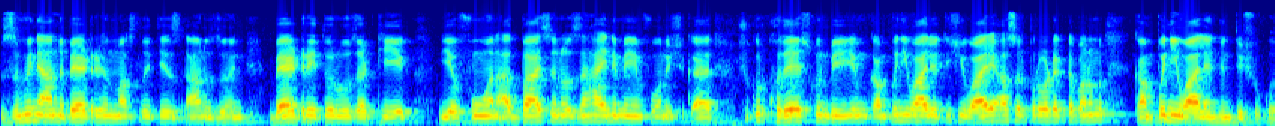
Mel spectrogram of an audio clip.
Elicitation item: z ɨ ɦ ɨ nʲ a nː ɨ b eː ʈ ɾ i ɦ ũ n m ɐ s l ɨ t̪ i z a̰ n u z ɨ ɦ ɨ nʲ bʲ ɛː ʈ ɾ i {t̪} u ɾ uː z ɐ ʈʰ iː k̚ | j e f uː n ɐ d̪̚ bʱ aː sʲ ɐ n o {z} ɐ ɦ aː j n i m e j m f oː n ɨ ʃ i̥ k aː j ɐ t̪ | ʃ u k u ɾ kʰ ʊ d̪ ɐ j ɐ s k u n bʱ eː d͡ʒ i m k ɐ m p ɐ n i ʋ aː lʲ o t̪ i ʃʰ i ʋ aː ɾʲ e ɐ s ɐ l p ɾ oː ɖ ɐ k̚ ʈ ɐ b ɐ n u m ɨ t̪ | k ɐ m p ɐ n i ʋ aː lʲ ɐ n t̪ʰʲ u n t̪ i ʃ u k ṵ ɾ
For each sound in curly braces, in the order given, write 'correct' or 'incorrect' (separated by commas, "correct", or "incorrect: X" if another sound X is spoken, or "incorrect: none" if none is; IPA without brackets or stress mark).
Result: correct, correct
